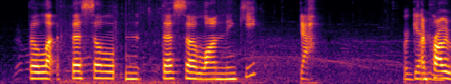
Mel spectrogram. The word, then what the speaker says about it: Thessaloniki: going pretty well I will say the th Thessaloniki yeah we're getting I'm probably pronouncing that really wrong no that's that's more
